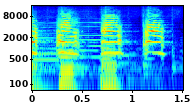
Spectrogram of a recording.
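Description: A large domestic waterfowl, a swan or goose kept as farm poultry, gives three loud, harmonic honking calls in steady succession, each lasting about a quarter second, then a short fourth note at the end.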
